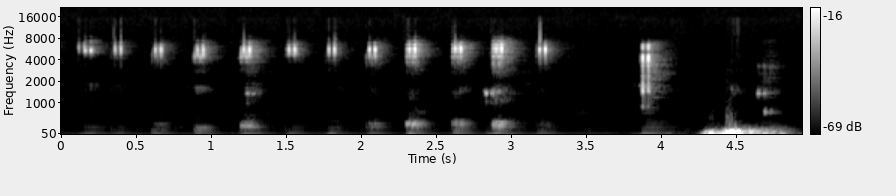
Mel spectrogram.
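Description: Soft game menu clicks tick in quick succession.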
